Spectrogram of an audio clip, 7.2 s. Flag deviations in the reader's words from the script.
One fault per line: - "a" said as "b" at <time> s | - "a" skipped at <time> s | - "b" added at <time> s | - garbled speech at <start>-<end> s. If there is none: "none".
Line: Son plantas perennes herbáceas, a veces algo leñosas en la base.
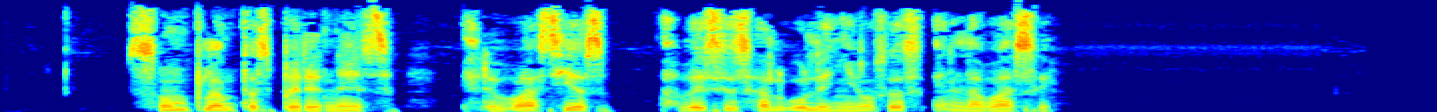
none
